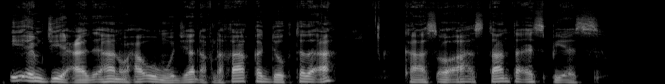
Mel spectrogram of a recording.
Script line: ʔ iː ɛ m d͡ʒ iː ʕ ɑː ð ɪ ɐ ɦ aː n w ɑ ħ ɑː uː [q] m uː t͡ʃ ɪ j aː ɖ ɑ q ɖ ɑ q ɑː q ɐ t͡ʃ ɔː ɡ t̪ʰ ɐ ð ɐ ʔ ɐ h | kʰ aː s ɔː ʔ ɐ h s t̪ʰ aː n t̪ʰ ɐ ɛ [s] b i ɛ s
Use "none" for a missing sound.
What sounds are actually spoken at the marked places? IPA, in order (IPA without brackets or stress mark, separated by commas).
none, s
